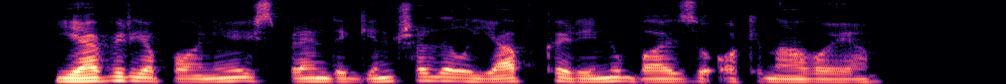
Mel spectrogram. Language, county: Lithuanian, Vilnius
